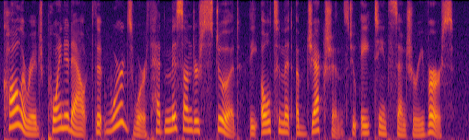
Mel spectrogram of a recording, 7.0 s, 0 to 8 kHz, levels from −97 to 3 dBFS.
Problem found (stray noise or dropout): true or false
false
